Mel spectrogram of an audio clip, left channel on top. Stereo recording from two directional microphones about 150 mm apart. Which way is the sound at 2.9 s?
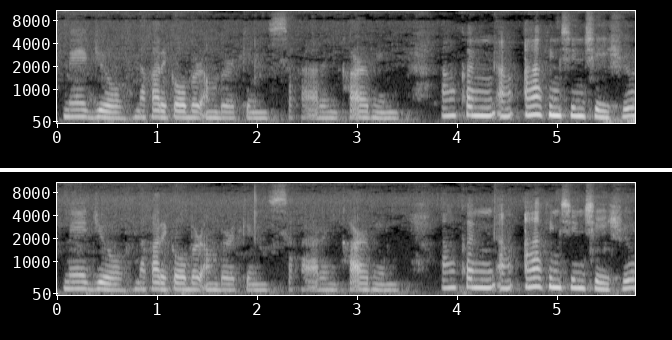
30° left (ahead or behind).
